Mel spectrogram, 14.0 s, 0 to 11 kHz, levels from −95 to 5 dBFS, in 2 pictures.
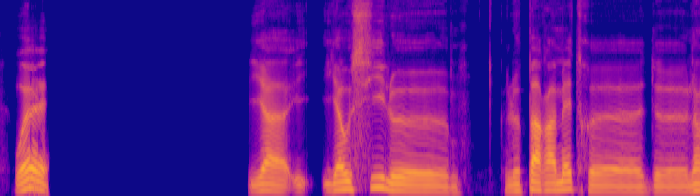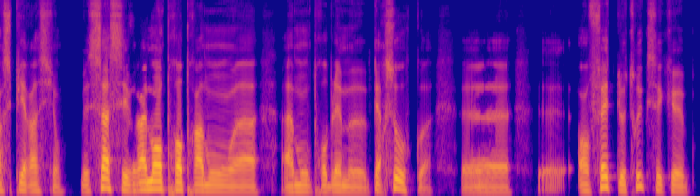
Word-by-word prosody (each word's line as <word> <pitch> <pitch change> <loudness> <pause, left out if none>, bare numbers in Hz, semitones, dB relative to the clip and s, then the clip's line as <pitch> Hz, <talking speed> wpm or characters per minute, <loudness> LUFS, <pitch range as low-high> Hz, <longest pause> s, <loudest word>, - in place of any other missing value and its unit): Ouais. - - +4 2.0
Il 100 - -8
y 115 - 0
a 105 -3 +1
il 105 - -12
il 110 - -9
y 120 - -2
a 125 - +5
aussi 160 +6 -1
le 100 - 0 0.6
le 105 +2 -3
paramètre, 120 -1 +1
heu, 90 -2 -2
de 90 +1 -6
l'inspiration. 105 -4 -3 0.2
Mais 100 - -4
ça 160 +7 +6
c'est 120 -3 0
vraiment 125 +5 +7
propre 125 -4 +3
à 105 - +5
mon, 95 -2 -1
heu, 90 0 -1 0.2
à 85 +3 -2
mon 100 0 -1
problème, 100 0 -2
heu, 85 -2 -4
perso - - +1
quoi. - - -10 0.3
Heu 85 0 -4 0.3
heu, 425 - -12
en - - +1
fait, 170 0 +3
le 110 - +2
truc 180 - -4
c'est 115 - -4
que, 100 -5 -2
100 Hz, 160 wpm, -22 LUFS, 90-120 Hz, 2.0 s, vraiment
